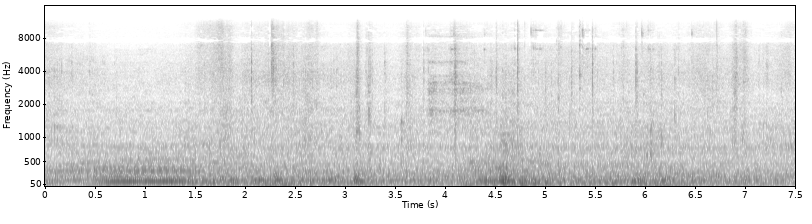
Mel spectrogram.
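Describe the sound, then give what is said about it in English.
A car engine, accidentally left running while the driver went into a store, idles with a steady low hum throughout, while keys jingle and rattle in quick, irregular bursts on top of the rumble. “Accidentally left my car running while I went into the store.”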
